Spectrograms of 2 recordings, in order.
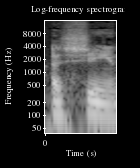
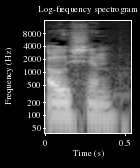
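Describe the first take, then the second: First: The name sounds different from the English word ocean. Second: The name sounds just like the English word ocean. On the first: The speaker calls it right. "but it's really pronounced Oisin" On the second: The speaker calls it wrong. "I've been calling him Ocean the whole time"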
